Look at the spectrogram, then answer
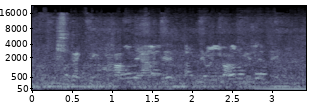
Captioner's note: radio chatter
